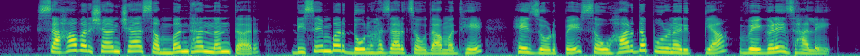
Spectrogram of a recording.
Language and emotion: Marathi, neutral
